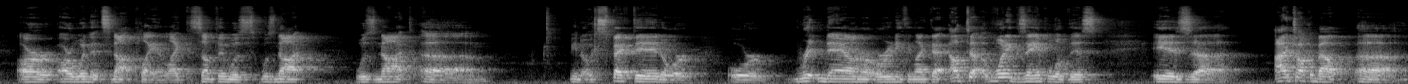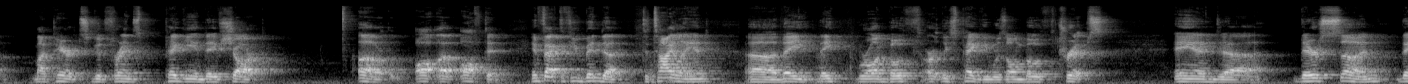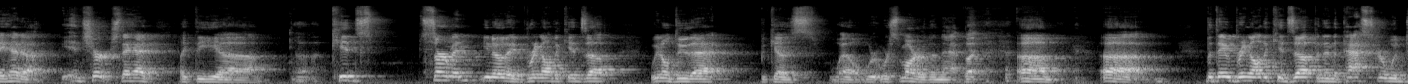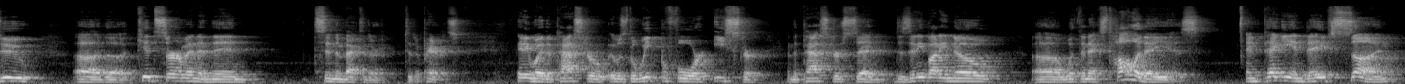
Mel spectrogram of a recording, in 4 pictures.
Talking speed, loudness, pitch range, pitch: 175 wpm, -18 LUFS, 115-145 Hz, 130 Hz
